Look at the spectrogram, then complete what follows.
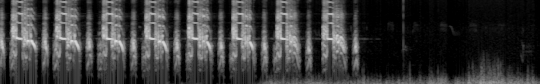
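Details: Rapid, piercing repeated calls of a female grey francolin in an Indian jungle, dakhni type, each note rising then dropping; after four seconds the calling stops and low rumbling noise takes over.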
